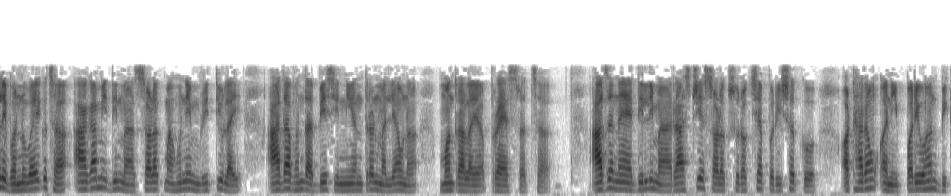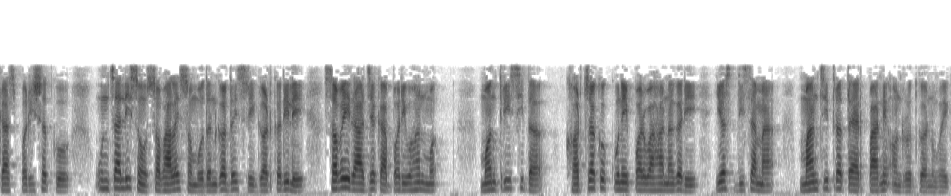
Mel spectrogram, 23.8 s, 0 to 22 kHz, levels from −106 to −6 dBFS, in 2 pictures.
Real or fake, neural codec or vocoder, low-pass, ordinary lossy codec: real; none; 5.4 kHz; none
